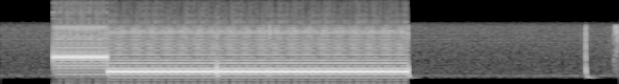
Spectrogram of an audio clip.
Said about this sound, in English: stand by for tones.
